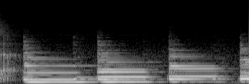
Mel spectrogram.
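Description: Nylon-string classical guitar playing a slow one-finger-per-fret chromatic exercise on the low sixth string: three single plucked notes, each a step higher than the last, about one every 0.7 seconds, each left to ring and fade.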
